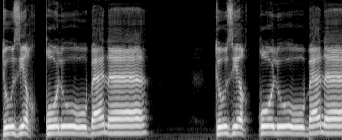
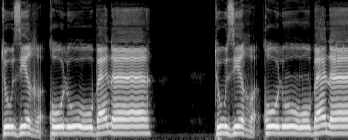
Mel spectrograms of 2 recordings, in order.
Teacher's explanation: غلطی اس طرح سنائی دیتی ہے: تزغ قلوبنا تزغ قلوبنا. جبکہ انہیں دو الگ حروف کی طرح سنائی دینا چاہیے، کیونکہ ان آوازوں کو مدغم نہیں کیا جانا چاہیے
